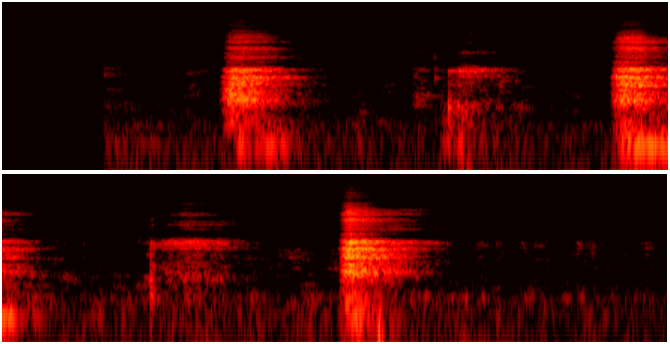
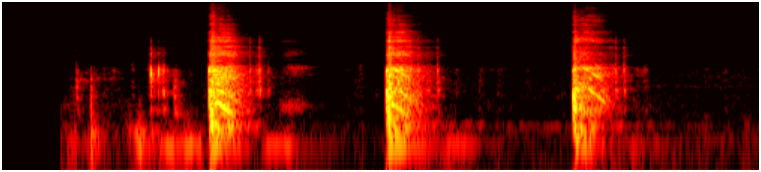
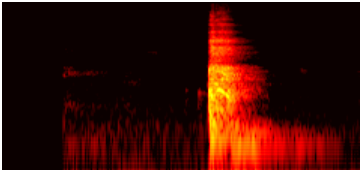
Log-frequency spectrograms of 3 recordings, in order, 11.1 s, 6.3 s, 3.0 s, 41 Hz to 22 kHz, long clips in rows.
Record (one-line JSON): {"exhalation_length": "11.1 s", "exhalation_amplitude": 10751, "exhalation_signal_mean_std_ratio": 0.35, "three_cough_length": "6.3 s", "three_cough_amplitude": 31726, "three_cough_signal_mean_std_ratio": 0.3, "cough_length": "3.0 s", "cough_amplitude": 28418, "cough_signal_mean_std_ratio": 0.25, "survey_phase": "beta (2021-08-13 to 2022-03-07)", "age": "45-64", "gender": "Male", "wearing_mask": "No", "symptom_none": true, "smoker_status": "Never smoked", "respiratory_condition_asthma": true, "respiratory_condition_other": false, "recruitment_source": "REACT", "submission_delay": "2 days", "covid_test_result": "Negative", "covid_test_method": "RT-qPCR"}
